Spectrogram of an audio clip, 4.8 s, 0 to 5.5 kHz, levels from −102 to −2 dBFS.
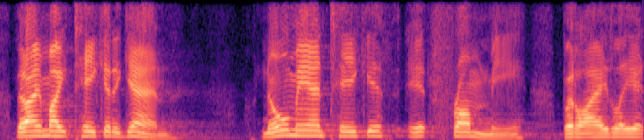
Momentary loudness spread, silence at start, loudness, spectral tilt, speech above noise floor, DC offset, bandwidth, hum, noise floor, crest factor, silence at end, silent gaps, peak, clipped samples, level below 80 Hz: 12 LU; 0.15 s; -17 LUFS; -6.5 dB/octave; 37 dB; under 0.1%; 5.4 kHz; none; -53 dBFS; 18 dB; 0 s; none; 0 dBFS; under 0.1%; -56 dBFS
